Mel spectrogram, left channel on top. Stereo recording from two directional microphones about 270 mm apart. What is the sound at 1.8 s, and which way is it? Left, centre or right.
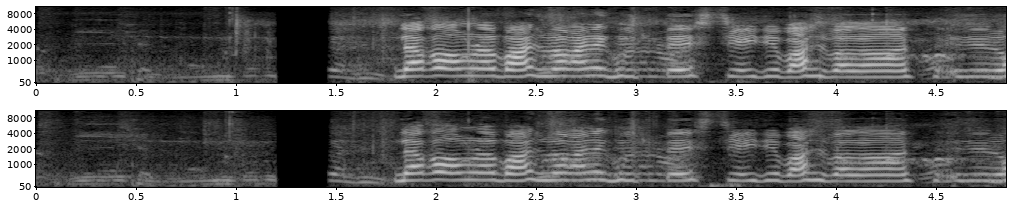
Speech, centre.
